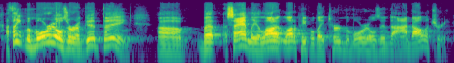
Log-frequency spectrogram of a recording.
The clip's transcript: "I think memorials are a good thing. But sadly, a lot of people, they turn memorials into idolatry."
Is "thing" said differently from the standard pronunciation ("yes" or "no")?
no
